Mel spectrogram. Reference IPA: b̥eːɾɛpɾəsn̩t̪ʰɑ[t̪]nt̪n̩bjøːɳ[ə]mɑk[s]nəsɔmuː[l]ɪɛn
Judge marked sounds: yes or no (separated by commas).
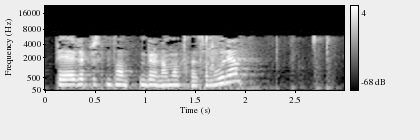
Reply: no, no, yes, no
